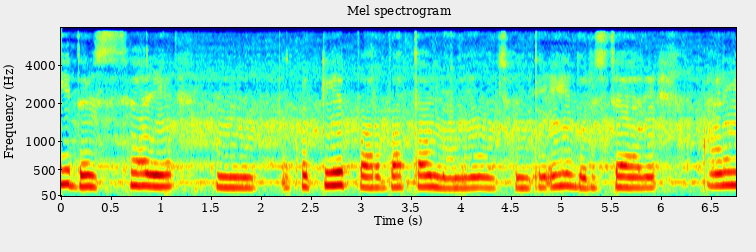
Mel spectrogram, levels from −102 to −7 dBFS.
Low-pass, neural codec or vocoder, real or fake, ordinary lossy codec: 7.2 kHz; codec, 16 kHz, 4 kbps, FreqCodec, smaller model; fake; none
